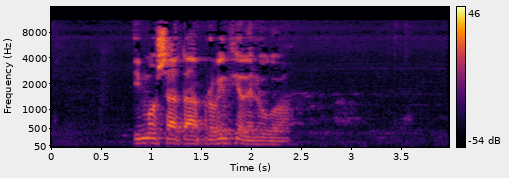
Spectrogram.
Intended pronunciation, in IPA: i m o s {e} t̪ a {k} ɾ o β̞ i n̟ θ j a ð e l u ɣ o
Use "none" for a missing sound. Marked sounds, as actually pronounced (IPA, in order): a, p

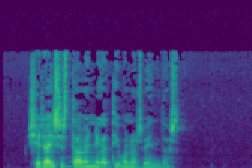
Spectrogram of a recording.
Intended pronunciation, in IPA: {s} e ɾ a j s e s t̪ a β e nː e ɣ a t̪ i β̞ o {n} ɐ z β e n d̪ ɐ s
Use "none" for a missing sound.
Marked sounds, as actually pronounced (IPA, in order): ʃ, n

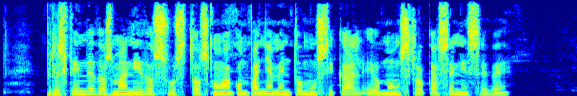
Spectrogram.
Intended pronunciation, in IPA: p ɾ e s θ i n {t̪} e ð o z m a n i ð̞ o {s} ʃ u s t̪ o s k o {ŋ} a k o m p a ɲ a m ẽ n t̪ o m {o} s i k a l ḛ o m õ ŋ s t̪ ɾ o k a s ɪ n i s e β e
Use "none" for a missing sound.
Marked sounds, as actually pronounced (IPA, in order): d̪, s, ŋ, u

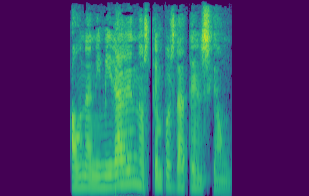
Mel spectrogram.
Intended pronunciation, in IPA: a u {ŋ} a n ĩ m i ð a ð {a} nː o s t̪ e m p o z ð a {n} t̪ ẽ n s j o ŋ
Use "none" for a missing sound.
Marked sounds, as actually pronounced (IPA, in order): n, e, none

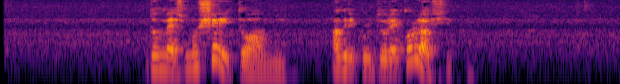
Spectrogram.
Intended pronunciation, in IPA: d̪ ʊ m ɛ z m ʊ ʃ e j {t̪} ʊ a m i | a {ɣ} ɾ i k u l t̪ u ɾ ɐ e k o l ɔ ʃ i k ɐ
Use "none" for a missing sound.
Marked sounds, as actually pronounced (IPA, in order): t̪, ɣ

